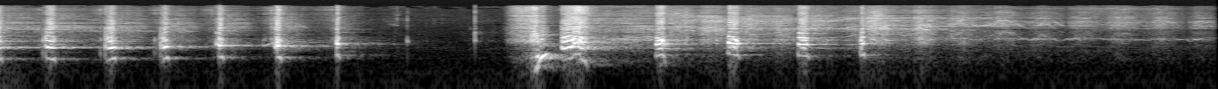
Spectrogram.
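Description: High-pitched laughter in quick 'ha-ha-ha' pulses, about three a second, in two bouts with a short break between, trailing off near the end.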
